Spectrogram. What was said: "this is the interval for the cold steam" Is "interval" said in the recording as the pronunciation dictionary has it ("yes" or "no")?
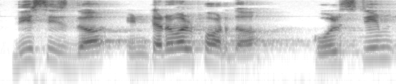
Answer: yes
